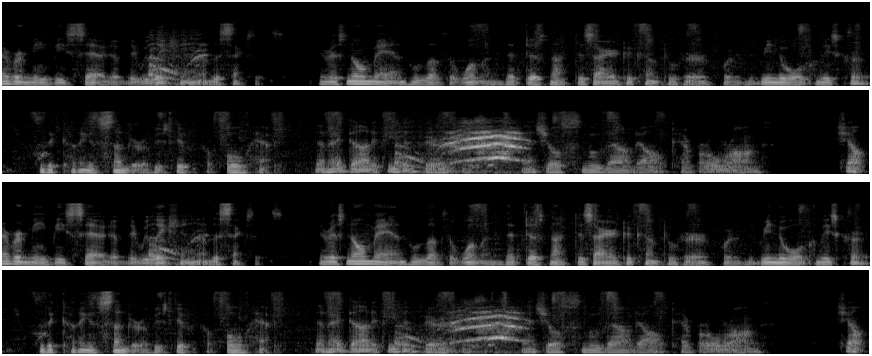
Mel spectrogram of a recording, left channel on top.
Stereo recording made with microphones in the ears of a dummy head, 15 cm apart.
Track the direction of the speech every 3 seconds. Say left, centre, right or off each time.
right, right, right, right, centre, centre.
